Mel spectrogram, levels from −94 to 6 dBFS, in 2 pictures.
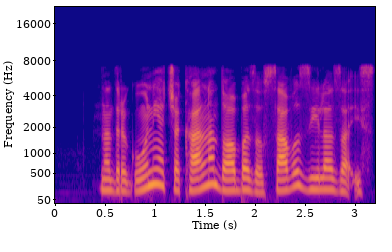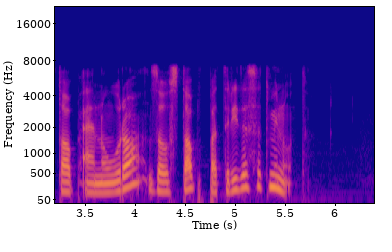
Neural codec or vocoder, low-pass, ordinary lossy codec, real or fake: none; 7.2 kHz; none; real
